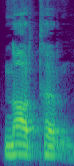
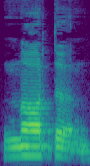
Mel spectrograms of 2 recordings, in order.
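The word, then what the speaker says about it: northern: नॉर्दर्न, जैसे कि हमारे नॉर्दर्न एरियाज बहुत मशहूर हैं, तो इनको आम तौर पे हम गलत प्रोनाउंस करते हैं और ये कहते हैं कि नॉर्थर्न, हालांकि इसकी करेक्ट प्रोनाउंसिएशन है नॉर्थर्न, नॉर्दर्न, नॉर्दर्न शुमाली।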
